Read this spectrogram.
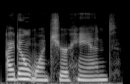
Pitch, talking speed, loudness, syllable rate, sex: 210 Hz, 230 wpm, -17 LUFS, 4.6 syllables/s, female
